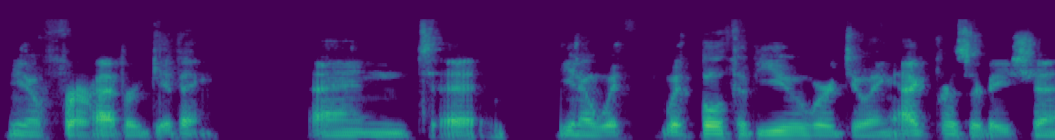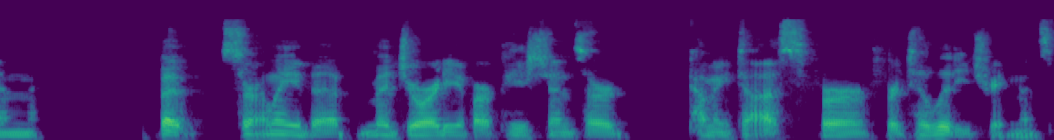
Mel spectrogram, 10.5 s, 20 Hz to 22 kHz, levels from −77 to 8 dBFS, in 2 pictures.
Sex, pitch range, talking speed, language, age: male, 85-95 Hz, 175 wpm, English, 20-39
